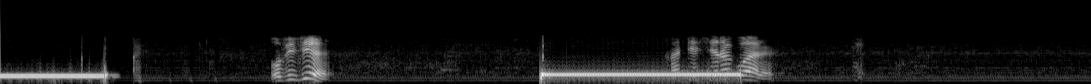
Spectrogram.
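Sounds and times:
telephone tone while a call is being transferred: 0.0 - 1.2, 5.4 - 7.3
speech: 2.7 - 3.4, 6.9 - 7.8.

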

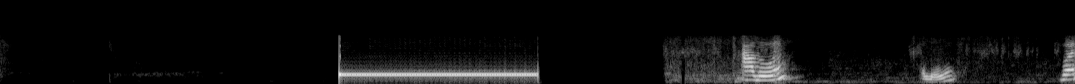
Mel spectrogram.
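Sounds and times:
telephone line tone while a call is being transferred: 3.4 - 5.4
speech: 7.4 - 8.0.

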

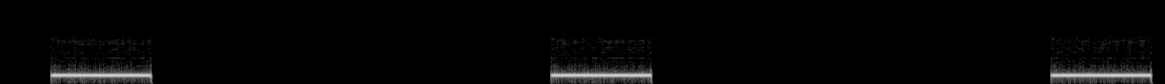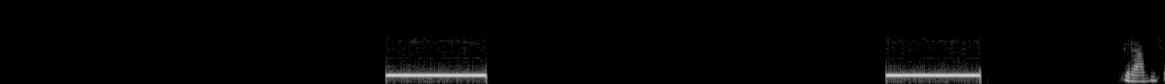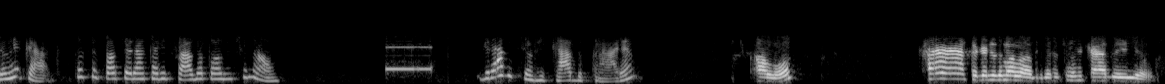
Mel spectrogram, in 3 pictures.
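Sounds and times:
ringback tone on an outgoing phone call: 0.5 - 1.6, 5.5 - 6.6, 10.5 - 11.6, 15.5 - 16.6, 20.5 - 21.5, 27.2 - 27.6
speech: 22.9 - 26.2, 28.1 - 29.8, 30.8 - 31.4, 32.6 - 34.9.

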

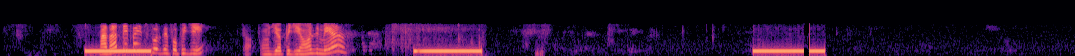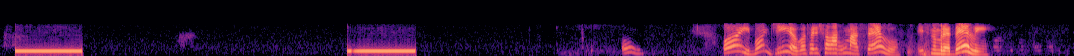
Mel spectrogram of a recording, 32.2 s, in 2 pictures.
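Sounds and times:
telephone busy signal: 1.3 - 2.3, 6.2 - 7.2, 11.3 - 12.4, 16.4 - 17.4, 21.4 - 22.4
speech: 1.5 - 5.3, 27.3 - 31.0.

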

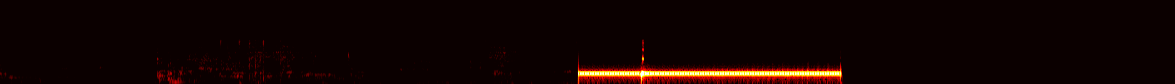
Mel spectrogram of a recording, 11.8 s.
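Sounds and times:
telephone line tone while a call is transferred: 5.8 - 8.4.

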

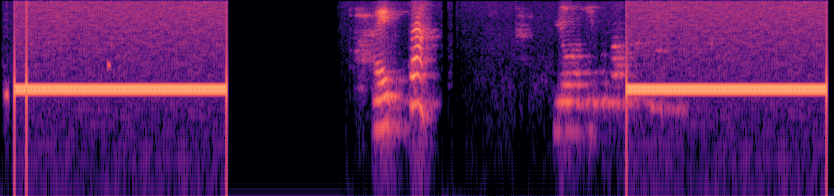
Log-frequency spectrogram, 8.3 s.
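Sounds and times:
telephone dial tone: 0.1 - 2.3, 6.3 - 8.3
speech: 3.7 - 4.4, 5.5 - 6.6.

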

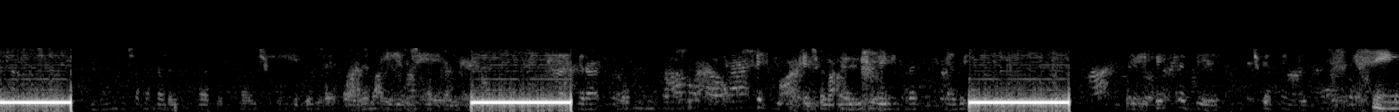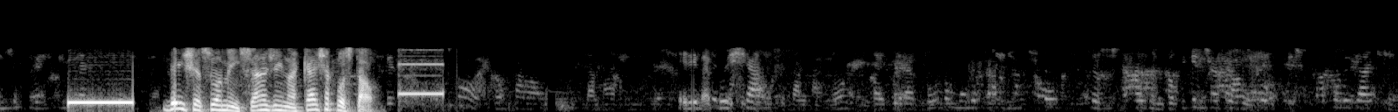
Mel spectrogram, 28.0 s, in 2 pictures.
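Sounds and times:
telephone ringback tone while calling a client: 0.0 - 0.8, 4.8 - 5.8, 9.7 - 10.7, 14.7 - 15.4, 18.0 - 18.4
speech: 15.8 - 17.9.

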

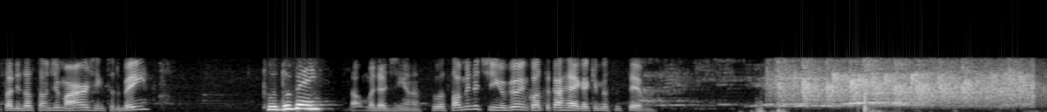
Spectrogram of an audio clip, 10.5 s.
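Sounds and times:
speech: 0.0 - 1.7, 2.6 - 6.8
office staff applauding to celebrate a sale: 7.5 - 10.4.

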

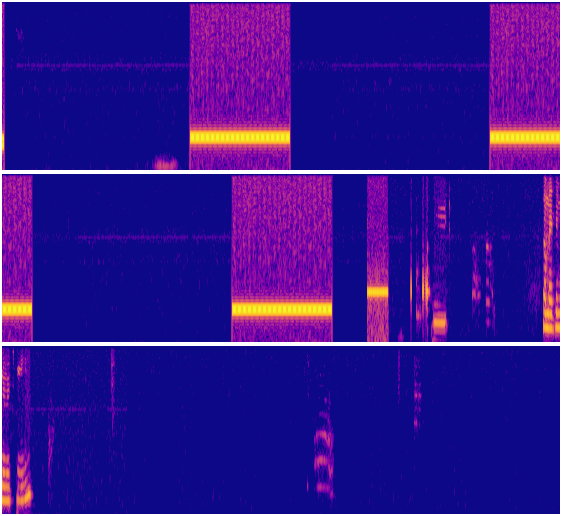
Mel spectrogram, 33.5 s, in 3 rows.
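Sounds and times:
telephone line beeps during a call transfer: 3.8 - 5.8, 9.8 - 11.8, 15.8 - 17.8, 18.5 - 18.9
speech: 22.0 - 23.0.

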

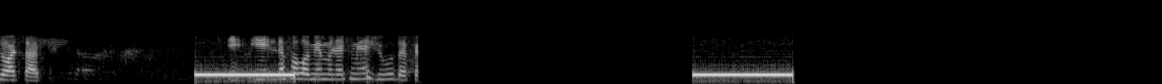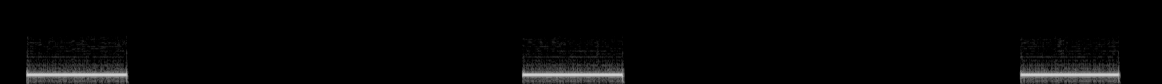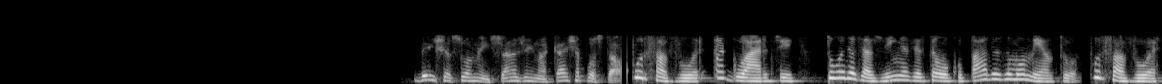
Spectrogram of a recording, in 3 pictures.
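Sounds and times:
speech: 0.0 - 0.6, 1.9 - 4.3, 27.4 - 34.8
ringback tone of an unanswered telephone call: 7.0 - 8.0, 11.9 - 12.9, 16.9 - 17.9, 21.8 - 22.8.

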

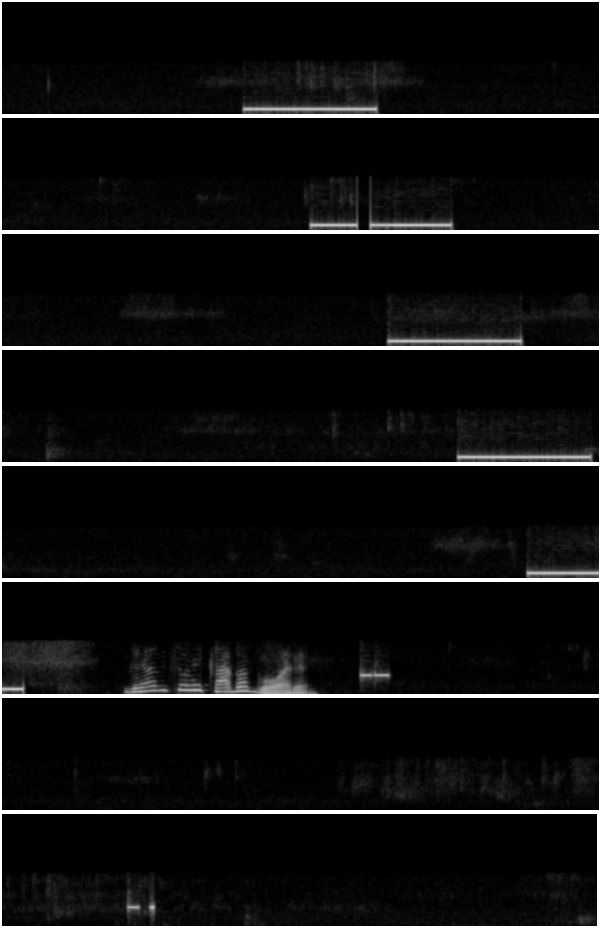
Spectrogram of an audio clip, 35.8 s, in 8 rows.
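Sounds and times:
telephone calling tone beeps: 1.8 - 2.8, 6.8 - 7.9, 11.9 - 12.9, 16.9 - 17.9, 21.9 - 22.6, 25.1 - 25.3, 32.3 - 32.5
speech: 23.3 - 24.8.

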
